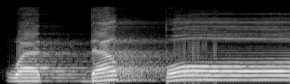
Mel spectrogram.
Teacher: ada tasukun berjumpa dengan to, maka tasukun ini langsung gabung kepada to. Jadi kita nggak usah baca lagi ta ini, dal langsung loncat kepada to.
